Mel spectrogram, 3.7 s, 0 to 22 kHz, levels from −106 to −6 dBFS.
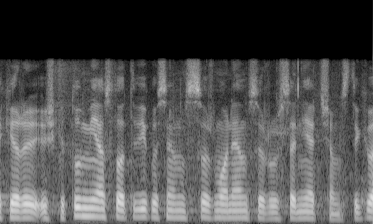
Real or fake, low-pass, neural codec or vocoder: real; 7.2 kHz; none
